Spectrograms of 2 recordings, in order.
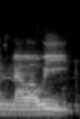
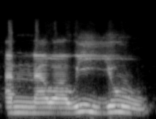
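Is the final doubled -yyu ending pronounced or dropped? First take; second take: dropped; pronounced. First: The word ends plainly on a long i. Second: The word ends with a doubled y and vowel. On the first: This is the everyday reading without the last vowel. "harokat terakhirnya nggak dibaca jadi An-Nawawi" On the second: This is the full reading with every vowel. "aslinya seperti itu kalau dibaca semuanya"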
